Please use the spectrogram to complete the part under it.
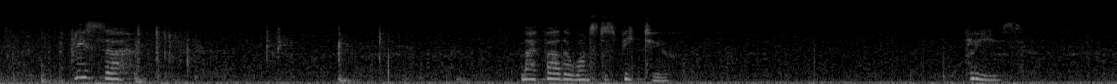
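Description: A young woman speaks softly at close range.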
